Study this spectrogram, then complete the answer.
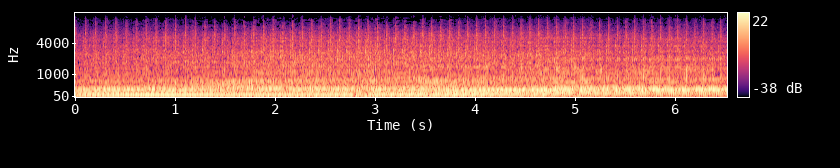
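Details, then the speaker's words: Acura Integra, eBay turbo kit on B18B engine, fresh injectors, PCV valve broken: runs and idles but loud heavy hammering gets louder with rpm and fades on deceleration, a rod knock; engine judged junk. "oh yeah and then as it decelerates the knock goes away that's how you know it's a rod knock"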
